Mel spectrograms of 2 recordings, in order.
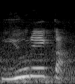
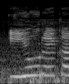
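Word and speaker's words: eureka: इयूरेका नहीं पढ़ा जाएगा। क्या पढ़ा जाता है? यूरेका। यानी कि इ यू जब साथ में आते हैं, इ के साथ यू आ जाता है, तो उसकी वॉइस यू निकलेगी। इयू नहीं निकलेगी।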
